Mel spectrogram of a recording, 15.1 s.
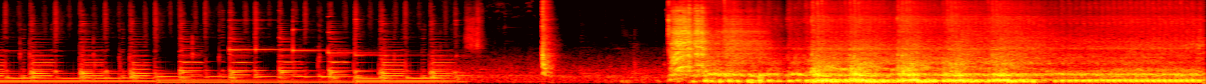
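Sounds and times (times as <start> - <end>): scooter engine starting and idling: 8.4 - 15.0.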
